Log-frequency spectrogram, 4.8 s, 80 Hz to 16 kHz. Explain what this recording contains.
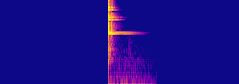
Champagne fluke cheers empty glass close perspective.
Stereo Matched Oktava MC-012 Cadioid Capsules XY Stereo Array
